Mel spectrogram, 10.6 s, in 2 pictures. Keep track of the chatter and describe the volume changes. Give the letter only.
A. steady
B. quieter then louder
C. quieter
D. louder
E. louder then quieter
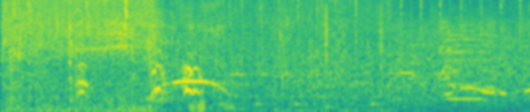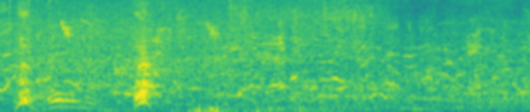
A.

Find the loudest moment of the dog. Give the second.
7 s.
